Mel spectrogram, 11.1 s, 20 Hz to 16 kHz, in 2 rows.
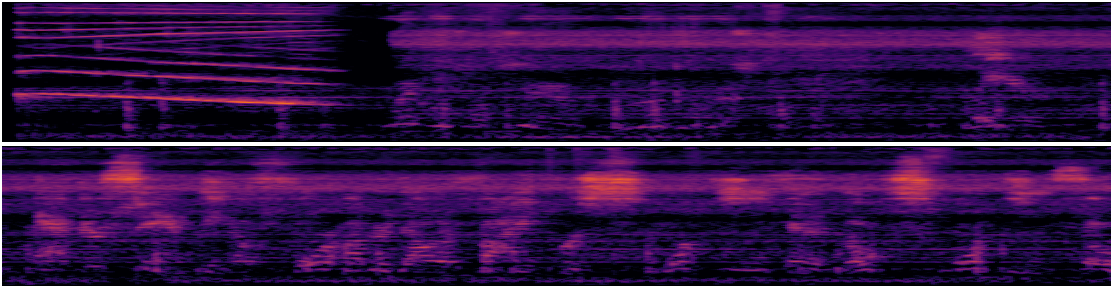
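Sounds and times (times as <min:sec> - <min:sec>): vcr whine sliding down in pitch: 0:00.1 - 0:01.8.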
